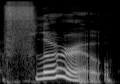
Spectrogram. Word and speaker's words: Fleurieu: It's a Fleurieu. I want to say it in a French accent, but it's not.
